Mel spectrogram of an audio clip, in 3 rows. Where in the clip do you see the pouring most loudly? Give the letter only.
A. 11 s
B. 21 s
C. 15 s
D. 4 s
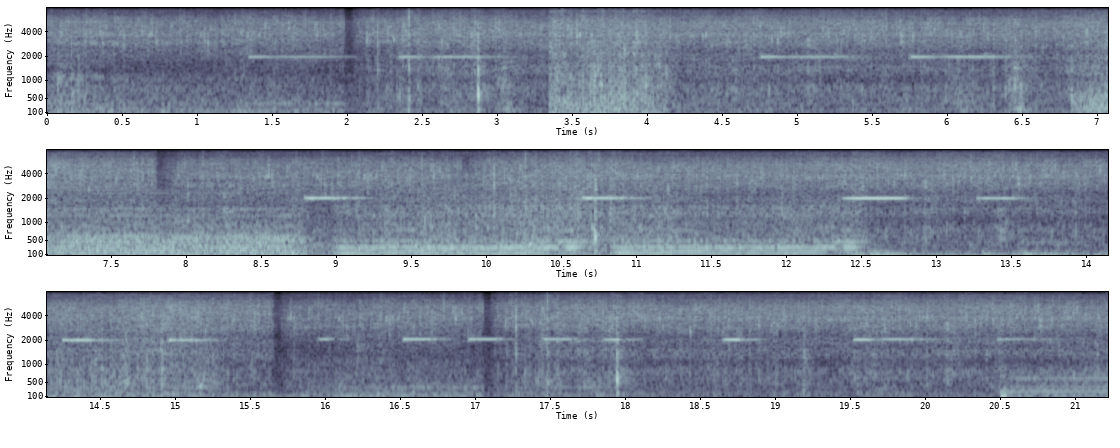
D.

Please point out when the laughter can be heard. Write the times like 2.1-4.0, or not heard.
not heard.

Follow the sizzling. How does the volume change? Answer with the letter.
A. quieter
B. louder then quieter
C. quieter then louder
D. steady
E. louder
D.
